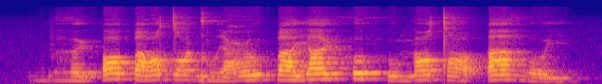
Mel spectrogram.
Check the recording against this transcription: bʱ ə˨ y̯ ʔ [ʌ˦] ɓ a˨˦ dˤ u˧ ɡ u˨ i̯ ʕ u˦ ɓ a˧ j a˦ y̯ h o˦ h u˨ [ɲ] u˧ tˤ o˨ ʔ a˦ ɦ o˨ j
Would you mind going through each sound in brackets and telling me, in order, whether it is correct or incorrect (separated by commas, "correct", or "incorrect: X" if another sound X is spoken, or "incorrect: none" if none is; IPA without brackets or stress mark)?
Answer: incorrect: ɒ˦, incorrect: ŋ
